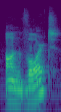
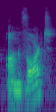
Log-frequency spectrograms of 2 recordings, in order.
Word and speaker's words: An Mháirt: An Bhort or De Mort. That's the two ways to say Tuesday. An Bhort, De Mort. Now, if it's an MH sound, I pronounce that like a V sound.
